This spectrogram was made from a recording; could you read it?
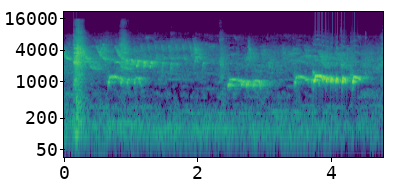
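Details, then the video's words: Local zebra dove from Tuban, East Java, described as fighting. It gives three steady mid-pitched cooing notes, the last one trilled and loudest, with a person softly urging the bird to sing. "PERKUTUT LOKAL ALAMM TUBAN JAWA TIMUR.LAGI TARUNG"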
